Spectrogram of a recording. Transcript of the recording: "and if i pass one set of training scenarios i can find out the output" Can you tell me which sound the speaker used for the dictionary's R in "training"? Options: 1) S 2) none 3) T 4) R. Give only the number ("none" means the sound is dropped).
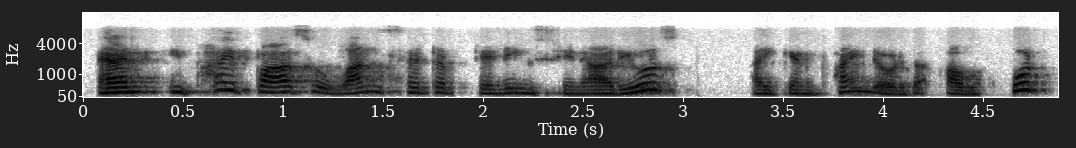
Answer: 2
